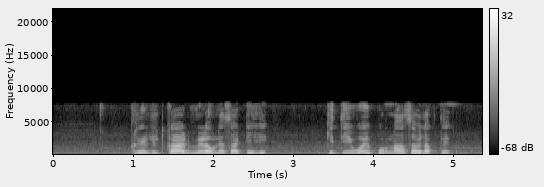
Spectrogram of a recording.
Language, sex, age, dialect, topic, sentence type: Marathi, male, 25-30, Standard Marathi, banking, question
